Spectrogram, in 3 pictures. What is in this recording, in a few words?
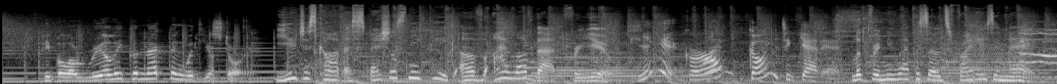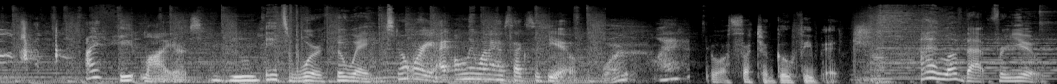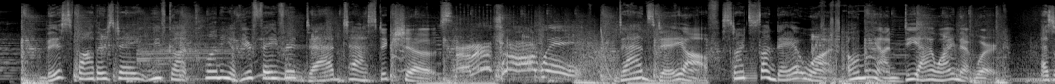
Promo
